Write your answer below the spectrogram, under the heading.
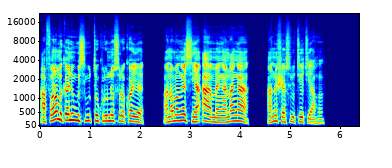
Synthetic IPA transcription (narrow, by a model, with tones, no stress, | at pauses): a˨fɔ˨˦ɾʊ̃˦mɪ̃˨kʰa˦nʊ̃˦wu˦si˦wu˦tʰo˦kʰu˦ɾu˦nʊ̃˦sʊ˦ɾʊ˨kʰɔ˦jɛ˨ | a˨nã˨mã˦ŋæ˦si˨a˨ʔa˨mɛ̃˨ŋa˨nã˦ŋa˦˨ | a˨nʊ̃˦ɕᶣɛ˨sʊ˦ɾu˨tʰi˦æ˦tʰu˨a˨ɦʊ̃˦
